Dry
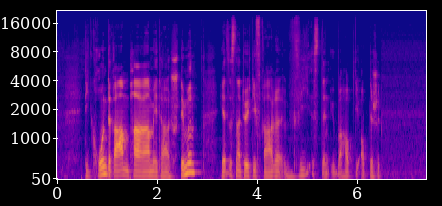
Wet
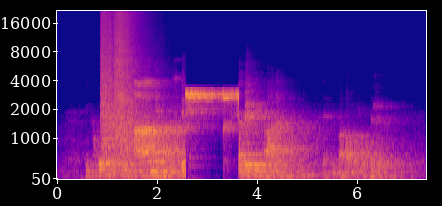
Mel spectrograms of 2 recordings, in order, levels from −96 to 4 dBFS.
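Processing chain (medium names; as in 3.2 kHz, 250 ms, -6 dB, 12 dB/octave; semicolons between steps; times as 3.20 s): local Wiener filter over 15 samples; level-controlled noise filter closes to 850 Hz, open at -22 dBFS; 4.30–5.50 s: peaking EQ 290 Hz -12.5 dB 2.4 oct; peak limiter -20.5 dBFS, peak gain reduction 10.5 dB; distance through air 82 m; 0.87–1.42 s: integer overflow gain 30.5 dB; frequency-shifting echo 272 ms, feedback 47%, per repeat +110 Hz, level -24 dB; plate-style reverb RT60 2.3 s, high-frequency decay 0.45×, DRR -6 dB; 2.57–3.64 s: frequency inversion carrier 3.1 kHz; trim +2.5 dB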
